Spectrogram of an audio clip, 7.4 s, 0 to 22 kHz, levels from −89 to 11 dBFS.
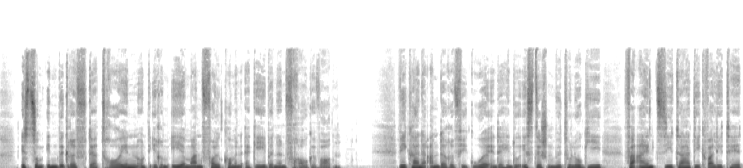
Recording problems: wrong speed, natural pitch; too fast; 1.5 times normal speed

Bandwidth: 15.5 kHz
